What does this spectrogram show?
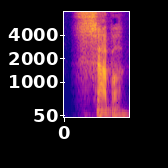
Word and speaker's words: Sabah: And Sabah, rhymes with ABBA, away.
